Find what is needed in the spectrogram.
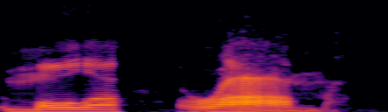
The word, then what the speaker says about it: Mola Ram: Yep, this round is Voldemort versus Mola Ram. Like CD-ROM, but apparently it's spelled Ram.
